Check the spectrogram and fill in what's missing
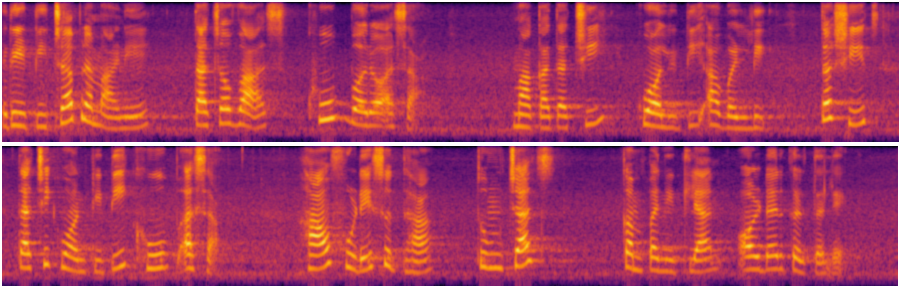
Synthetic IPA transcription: ɾeʈit͡ɕjapɾəmaɽ̃e | t̪at͡sɔʋas | kʰuːp̚bɔɾɔasa̰ | m̤akat̪at͡ɕi | kʋɔliʈiʔaʋəɽli | t̪əɕiːt͡s | t̪at͡ɕiːkʋɔ̃ɳʈiʈikʰuːpəsa̰ | hãwfuɽesud̪ʱːa | t̪umt͡ɕjat͡s | kəmpənit̪ljanɔɾɖəɾkəɾt̪lɛ̰̃

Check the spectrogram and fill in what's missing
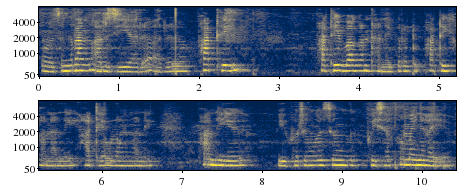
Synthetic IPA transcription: zɯŋɾaŋaɾziaɾaɾɯpʰatʰɯj | pʰatʰɯjbaɡantʰanajpʰɯɾatupʰatʰɯjkʰananihatʰejawlaŋnanɯ | pʰanhɯjɯ | b̥ipʰɯɾzɯŋbɯzɯŋpʰɯjsakʰɯmajnɯɦajɯ

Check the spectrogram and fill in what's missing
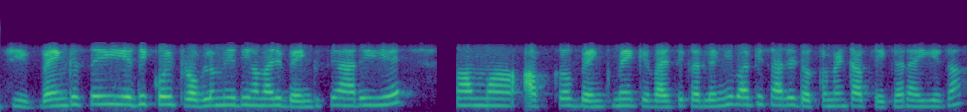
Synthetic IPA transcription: d͡ʒiːbɛ̃ːŋkseɦijɐd̪ikoːipɾɔːbləmjɐd̪iɦɐmaːɾibɛ̃ːŋkseaːɾɐɦiɦɛː | t̪oɦɐma̰ːp̚kobɛ̃ːŋkmẽkeʋaːɪsekɐɾlẽːŋɡebaːkisaːɾeɖɔːkjumɛ̃ːɳʈaːpleːkəɾaːieːɡaː

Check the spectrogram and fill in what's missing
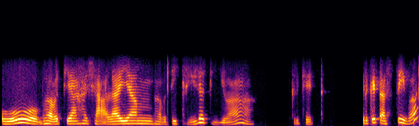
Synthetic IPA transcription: oːbʱɐʋɐt̪ijaːɦɐʃa̰ːlɐjaːmbʱɐʋɐt̪ikɾiːɽɐt̪iːʋaː | kɾikeʈ | kɾikeʈɐst̪iːʋa

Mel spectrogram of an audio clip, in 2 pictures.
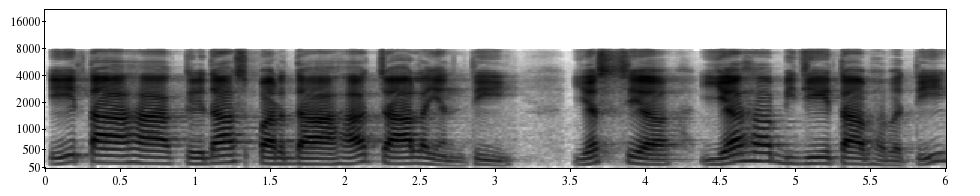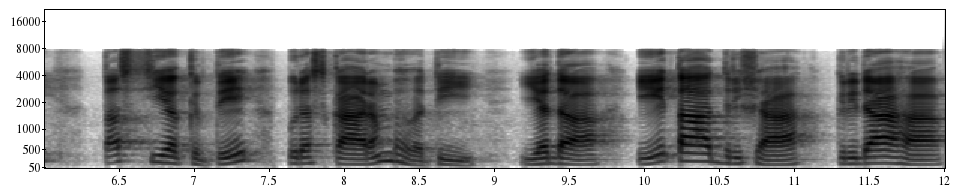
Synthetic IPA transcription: eːt̪aːɦɐ̆kɾɪd̪aːspɐɾd̪ʱaːɦɐ̆t͡ʃaːlɐjɐnt̪i | jɐsjɐjɐɦɐ̆ʋid͡ʒeːt̪aːbʱɐʋɐt̪i | t̪ɐsjɐkɾɪt̪eːpuɾɐskaːɾɐmbʱɐʋɐt̪i | jɐd̪aːeːt̪aːd̪ɾɪʂaːkɾɪd̪aːɦɐ̆

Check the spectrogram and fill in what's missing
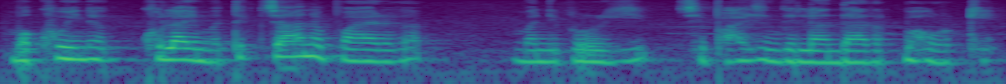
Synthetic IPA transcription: mɐkʰojnɐkʰulajmɐtik̚t͡ʃanɐpajɾɐɡɐ | mɐnipuɾɡisipʰajsiŋdɐlandaɾɐk̚bɐɦɐwɾɐkʰːi

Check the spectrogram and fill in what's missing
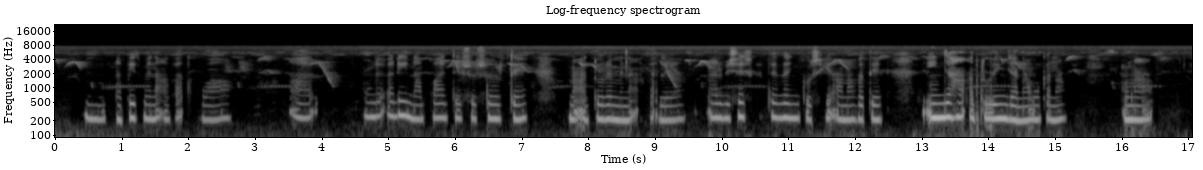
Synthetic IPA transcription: nəpit̪mɛnaʔaɡa̰ʔkɔwa | ɾ | ɔnɖɛʔəɖinapajt̪ɛsusuɾt̪ɛ | ɔna̰ʔə̰t̪uɾɛmɛna̰ʔaɡa̰ʔlɛjaːɾbisɛskat̪ɛd̪əɲkusiʔanakat̪ɛt̪ | iɲd͡ʒaɦãʔət̪uɾiɲd͡ʒanamakana | ɔna

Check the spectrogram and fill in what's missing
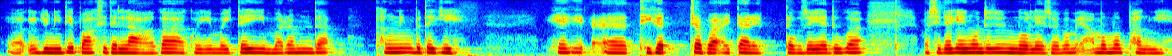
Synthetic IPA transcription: junit̬ipak̚sidɐlaɐɡɐːkʰojɡimɐjtɐjmɐɾɐmdɐ | kʰɐŋniŋbɐdɐɡi | hek̚tʰːiɡɐt̚d͡ʒɐbɐːjtaɾetɐwd͡ʒɐjɐduɡɐmɐsidɐɡiŋondɐzunolesojbɐmɐjamɐmɐpʰɐŋi

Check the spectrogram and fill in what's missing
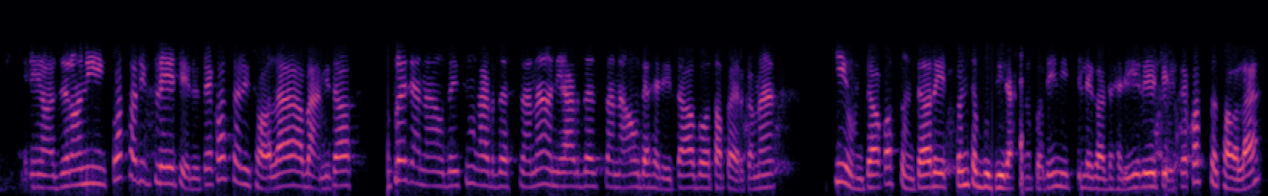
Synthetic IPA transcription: eɦʌd͡zuɾʌnikʌsʌɾipleʈɦʌɾut͡sãĩkʌsʌɾit͡sʰʌɦolaʌbʌɦamit̪ʌ | d̪uprʌjd͡zanaːw̃d̪ʌjt͡sʰʌ̃w̃aʈd̪ʌsd͡zanaʌniaɽd̪ʌsd͡zanaːw̃d̪akʰeɾit̪ʌːbʌt̪ʌpaĩʌɾkoma | keɦunt͡sʰʌkʌst̪oɦunt͡sʰʌɾeʈ̚pʌnit̪ʌbud͡zʱiɾakʰnupʌɾenit̪ileɡʌrd̪akʰeɾiɾeʈʌɾut͡sãĩkʌst̪ot͡sʰʌɦola

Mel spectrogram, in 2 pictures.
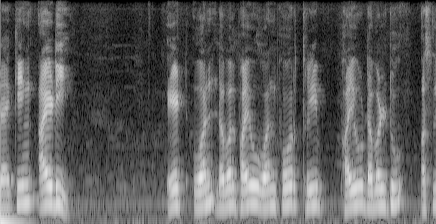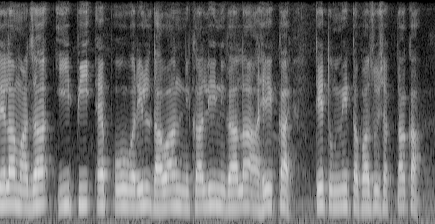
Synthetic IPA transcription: ʈɾækiŋɡajɖiː | eʈʋənɖəbəlfajʋʋənfoɾt̪ʰɾiː | fajʋɖəbəlʈuːəslelamad͡zʱaipiepoʋəɾiːld̪ʱaʋanikaliːniɡʱalaːɦekaj | t̪et̪um̤iːt̪əpas̬uːɕək̚t̪aka

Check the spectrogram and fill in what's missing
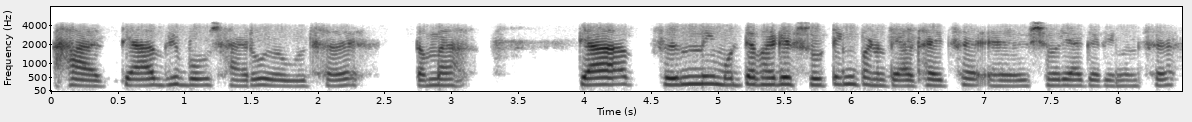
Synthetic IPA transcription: hãt̪jãbʱibəɦusaɾũeʋũt͡ʃʰe | t̪əme | t̪jãfɪlmnimoʈjabʱaɡeʃuʈɪŋɡpəɳt̪jãt̪ʰajt͡ʃʰeʔeʃoɾjak̬əɾinũt͡ʃʰe

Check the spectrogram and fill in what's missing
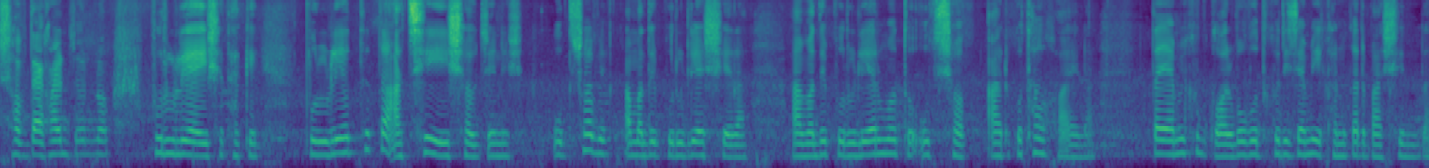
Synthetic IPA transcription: ʃɔbd̪ɛkʰaɾd͡ʑonːopuɾuliaeʃet̪ʰake | puɾuliat̪ot̪oʔa̰t͡ɕʰeejʃɔbd͡ʑiniʃ | ut̪ʃɔbea̰mad̪eɾpuɾulijaʃeɾa | amad̪eɾpuɾulijaɾmɔt̪o̰ʔut̪ʃɔb | a̰ɾkot̪ʰaohɔ̰ena̰ | t̪ajamikʰubɡɔɾbobod̪ʱkoɾid͡ʑeamiekʰankaɾbaʃind̪a̰

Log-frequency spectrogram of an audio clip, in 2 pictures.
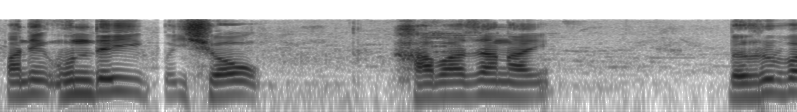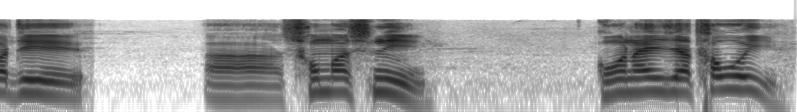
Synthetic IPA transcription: maniundɯjbɯjsiaw | habazanaj | beɾubadi | sɔmasni | ɡ̥ɔnajzatʰawɯj

